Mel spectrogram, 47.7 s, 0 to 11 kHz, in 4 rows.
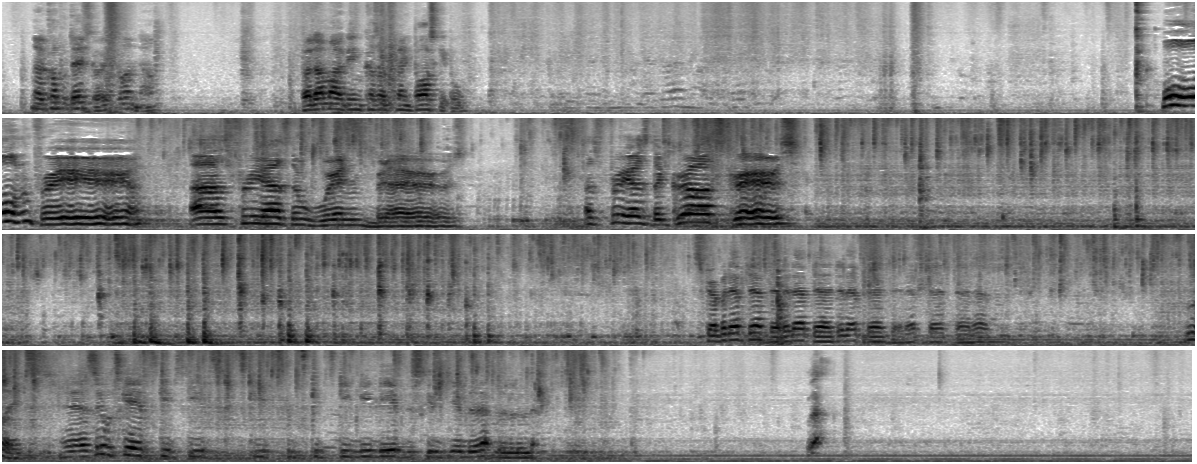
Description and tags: Myself in the kitchen, talking random stuff whilst washing a kitchen utensil.
(Recorded on ZOOM H1)
talking, singing, cooking, sink, washing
